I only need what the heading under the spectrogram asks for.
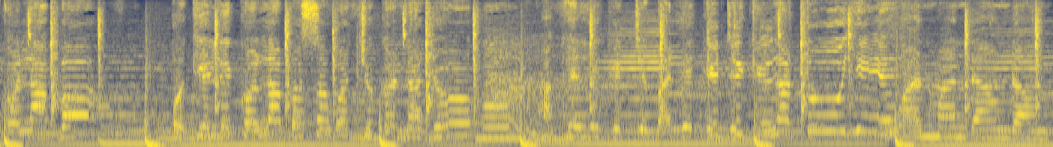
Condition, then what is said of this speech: No condition.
